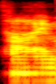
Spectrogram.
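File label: "time", robot voice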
